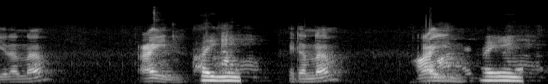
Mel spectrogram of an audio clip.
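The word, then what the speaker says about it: عين: আইনটা হচ্ছে আমাদের এই কণ্ঠনালীর এই মাঝখান থেকে, অর্থাৎ এই যেখান থেকে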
